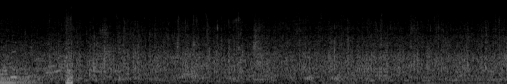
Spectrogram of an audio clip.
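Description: Rain patters on umbrellas.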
